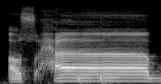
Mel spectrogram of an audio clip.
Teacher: walaupun hukumnya berubah bacanya tetap sama didengungkan Jadi didengungkan dua harakat atau kira-kira dua ketukan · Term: gunah masyaddadah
